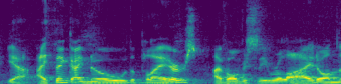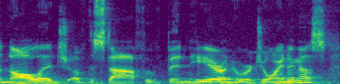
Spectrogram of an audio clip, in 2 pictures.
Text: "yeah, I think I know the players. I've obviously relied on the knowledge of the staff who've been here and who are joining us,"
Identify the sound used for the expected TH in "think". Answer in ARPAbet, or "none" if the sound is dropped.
TH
